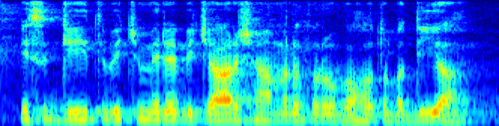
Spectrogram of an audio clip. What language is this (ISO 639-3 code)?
pan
